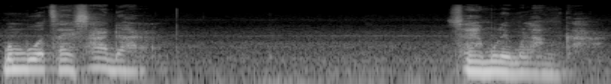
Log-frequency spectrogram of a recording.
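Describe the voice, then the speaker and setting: A man's voice: fairly high pitch, slow pace, warm tone, a little hiss or hum. A man giving an earnest, emotional personal testimony as an interview guest, acting out the words of others as he tells it. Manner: earnest, emotional, acts out quoted speech.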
